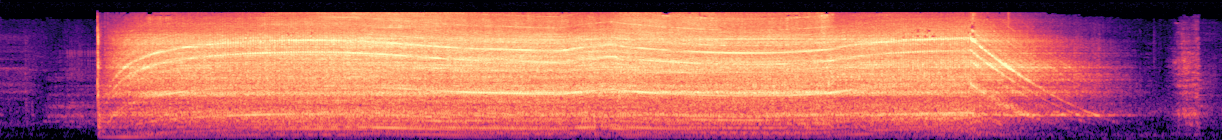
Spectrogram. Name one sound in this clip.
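A miter saw motor whines loudly as the blade spins up and slices through wood, then winds down.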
